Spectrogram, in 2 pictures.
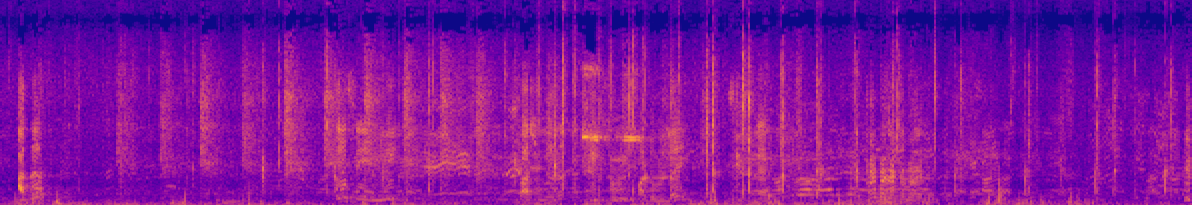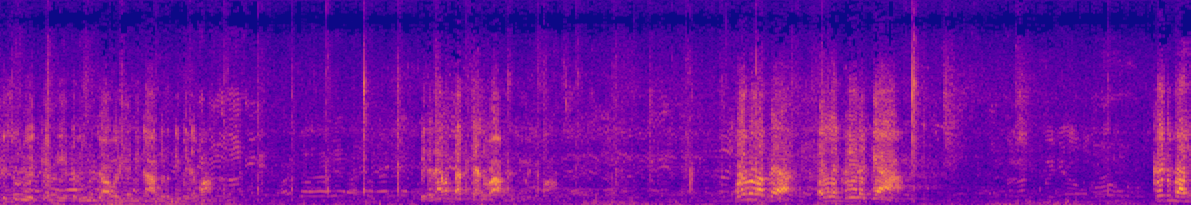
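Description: Several men talk and call out outdoors, close by.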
